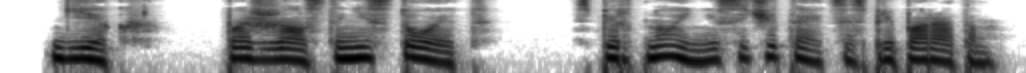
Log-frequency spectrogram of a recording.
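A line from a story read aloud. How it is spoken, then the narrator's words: Quiet. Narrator (Russian): тихо произнесла Катя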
